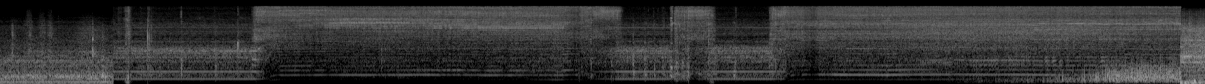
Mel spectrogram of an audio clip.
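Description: Corded jigsaw cutting through 1/8-inch aluminum angle: the motor runs at a steady pitch while the blade rasps through the metal. The cut pauses briefly twice around the middle.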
